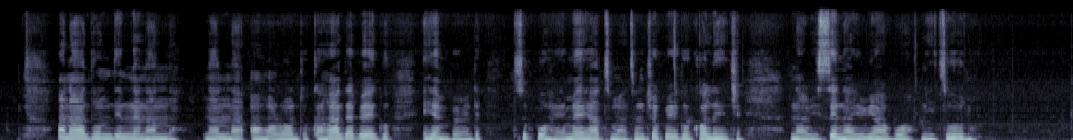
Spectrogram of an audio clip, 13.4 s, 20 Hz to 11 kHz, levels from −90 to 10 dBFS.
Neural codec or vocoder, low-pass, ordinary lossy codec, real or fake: none; 9.9 kHz; none; real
